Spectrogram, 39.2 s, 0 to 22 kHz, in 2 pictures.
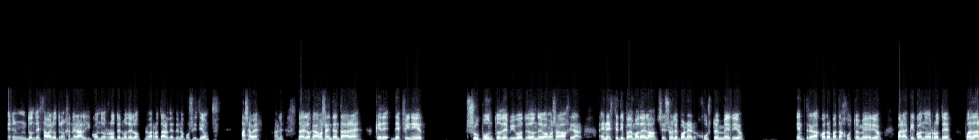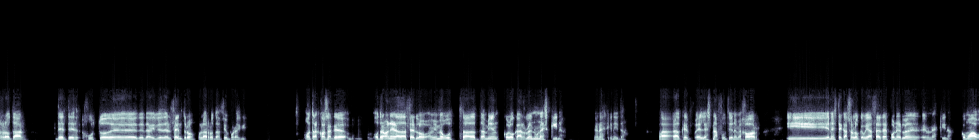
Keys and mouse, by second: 4.3 right click, 36.3 middle click, 37.6 Tab.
